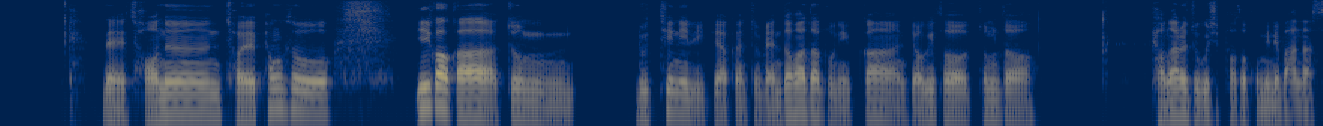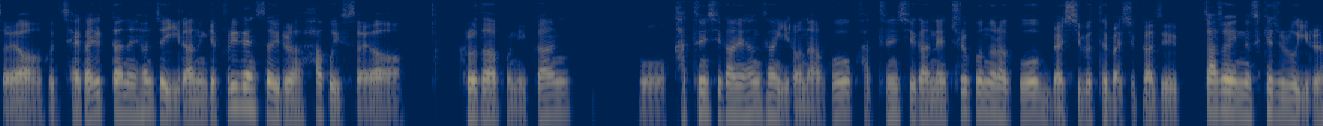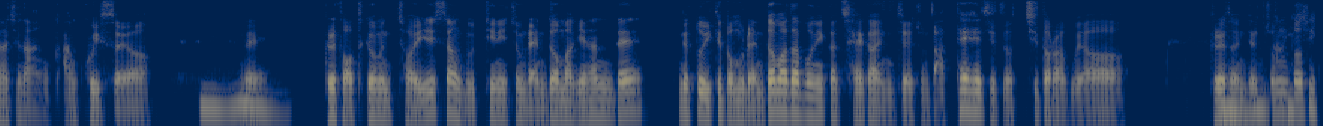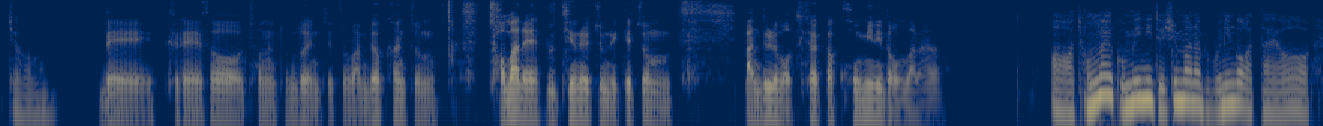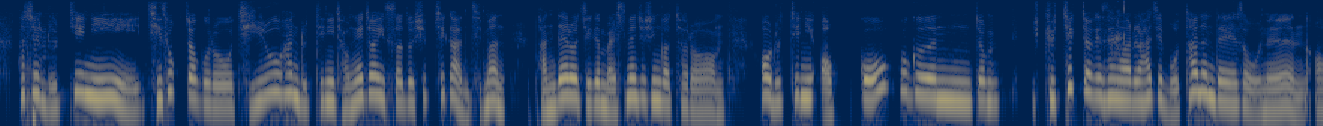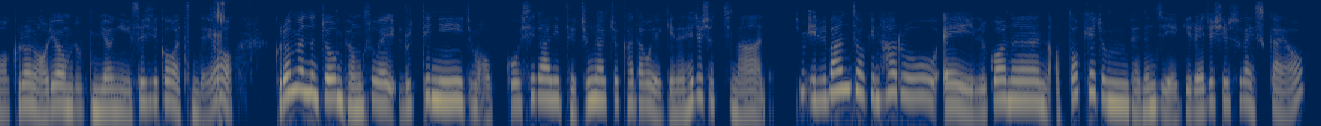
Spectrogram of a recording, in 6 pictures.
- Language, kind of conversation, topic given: Korean, advice, 창의적인 아이디어를 얻기 위해 일상 루틴을 어떻게 바꾸면 좋을까요?
- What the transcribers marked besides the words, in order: tapping; in English: "랜덤하다"; other background noise; put-on voice: "프리랜서"; in English: "랜덤하긴"; in English: "랜덤하다"; tsk; teeth sucking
